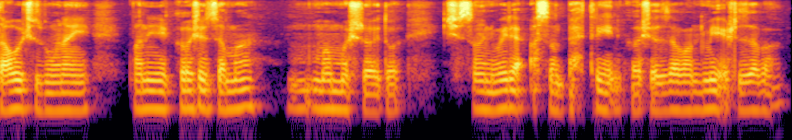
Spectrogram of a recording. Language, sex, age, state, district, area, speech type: Kashmiri, male, 30-45, Jammu and Kashmir, Bandipora, rural, spontaneous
